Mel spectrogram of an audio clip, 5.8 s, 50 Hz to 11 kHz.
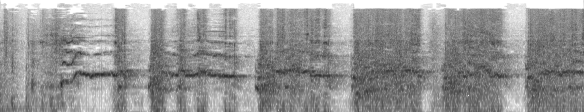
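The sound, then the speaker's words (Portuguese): A dog whimpers and whines in distress during its tenth seizure, brought on by fireworks, a high, wavering cry broken into repeated ragged bursts with harsh, noisy edges, loud and sustained with no talking. “Essa já é a 10ª convulsão dele.”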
